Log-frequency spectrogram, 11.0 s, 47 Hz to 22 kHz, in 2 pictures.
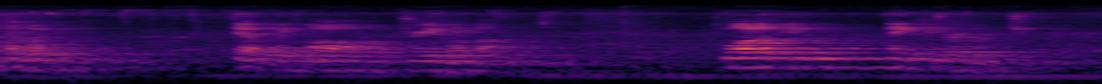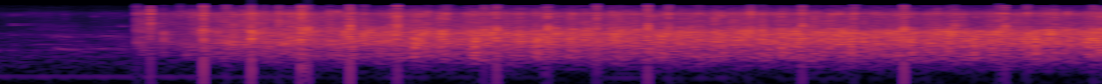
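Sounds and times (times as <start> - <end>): audience applauding: 6.2 - 11.0.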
